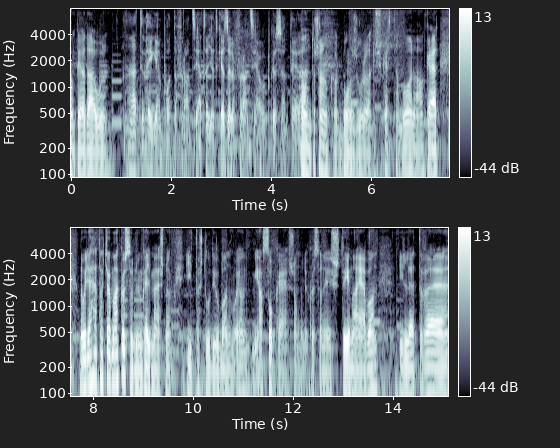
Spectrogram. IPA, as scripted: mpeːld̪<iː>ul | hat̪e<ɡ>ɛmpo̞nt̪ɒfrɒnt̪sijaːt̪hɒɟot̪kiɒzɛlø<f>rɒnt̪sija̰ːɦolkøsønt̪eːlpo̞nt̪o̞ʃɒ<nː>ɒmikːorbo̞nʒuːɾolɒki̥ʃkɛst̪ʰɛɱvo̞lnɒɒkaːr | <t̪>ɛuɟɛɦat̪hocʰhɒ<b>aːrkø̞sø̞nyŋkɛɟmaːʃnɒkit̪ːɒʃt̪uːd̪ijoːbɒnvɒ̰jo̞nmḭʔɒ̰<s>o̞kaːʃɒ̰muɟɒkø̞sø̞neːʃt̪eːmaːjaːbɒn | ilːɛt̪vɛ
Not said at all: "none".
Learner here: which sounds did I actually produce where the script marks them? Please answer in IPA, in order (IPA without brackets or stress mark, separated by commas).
aː, ɡ, f, n, d̪, m, s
